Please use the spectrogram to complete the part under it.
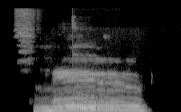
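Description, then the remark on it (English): A single long, loud moo lasting nearly two seconds, made by a person's voice imitating a cow, with a steady droning pitch, preceded by a brief breathy hiss. “Moo. Thank you. I'm cow Satan in this scenario.”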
